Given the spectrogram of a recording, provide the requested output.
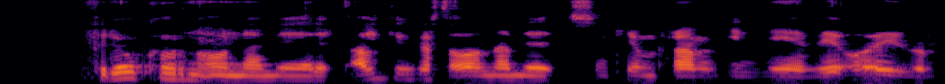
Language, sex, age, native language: Icelandic, male, 20-29, Icelandic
